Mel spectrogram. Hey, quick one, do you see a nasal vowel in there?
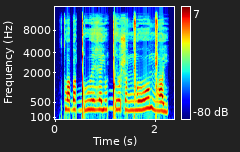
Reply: no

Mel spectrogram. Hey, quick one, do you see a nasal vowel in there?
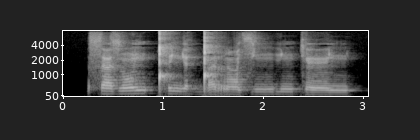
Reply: yes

